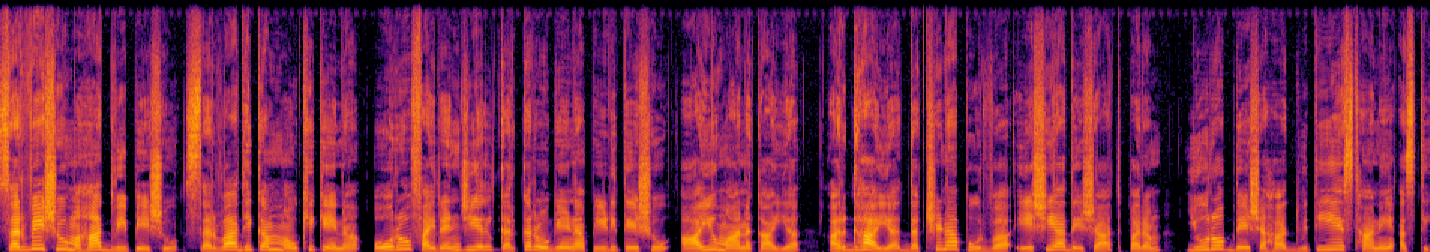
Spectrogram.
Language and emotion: Sanskrit, neutral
